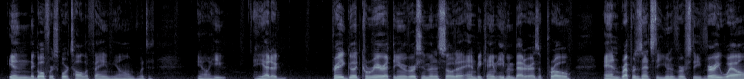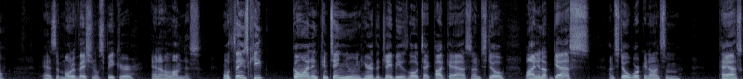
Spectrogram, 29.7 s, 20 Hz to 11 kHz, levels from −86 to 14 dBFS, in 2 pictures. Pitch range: 135-160 Hz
